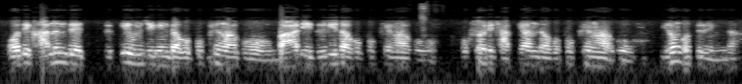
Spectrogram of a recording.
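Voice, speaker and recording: An anonymous interview guest whose voice is disguised with a deep pitch shift, giving a subdued, measured account. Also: lo-fi sound. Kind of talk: phone-in news interview.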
